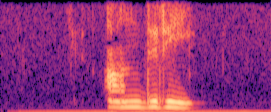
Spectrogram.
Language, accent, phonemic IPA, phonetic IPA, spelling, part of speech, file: Armenian, Eastern Armenian, /ɑndˈɾi/, [ɑndɾí], անդրի, noun, Hy-անդրի.ogg
- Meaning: statue (of a man)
